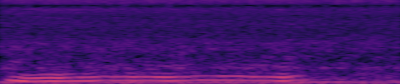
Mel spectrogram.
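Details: Shiba Inu puppy under a year old, sleeping indoors and snoring; one low, droning, steady breath lasting about a second and a half, followed by quiet room hum.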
